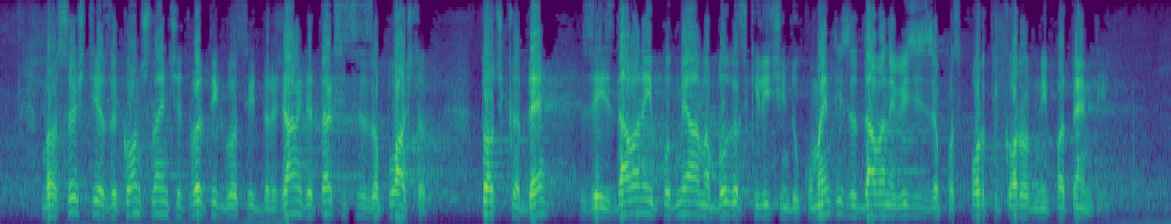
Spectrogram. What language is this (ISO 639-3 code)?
bul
